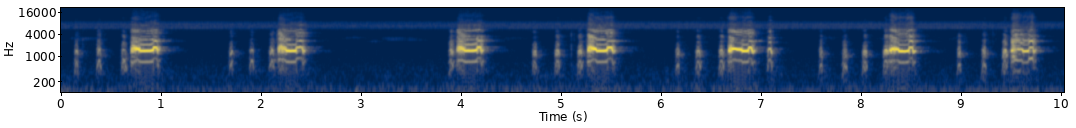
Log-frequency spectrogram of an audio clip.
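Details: Female red junglefowl lure call, used to draw wild males into crowing: harsh, cackling two-part notes repeated about every one to two seconds, with soft clucks between them and a steady high hiss throughout.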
